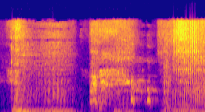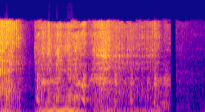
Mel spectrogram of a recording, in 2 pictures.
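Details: Bizarre, unusually harsh snoring: loud, deep, rumbling snores with growling, roar-like breaths and sputtering; snoring.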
